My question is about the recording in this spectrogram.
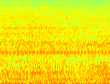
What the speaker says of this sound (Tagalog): So may motor sa likod natin.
